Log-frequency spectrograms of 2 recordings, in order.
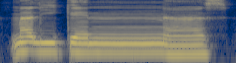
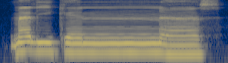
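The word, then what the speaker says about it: مَلِكِ ٱلنَّاسِ: Now with this med here, that counts as nothing because there's nothing like connected to it, or it's not after anything. So it doesn't really, it's just silent. So with this, remember the gunna here, Malikin Nas, Malikin Nas, Malikin Nas. Again, you can hear the sound of the noon from my nose when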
